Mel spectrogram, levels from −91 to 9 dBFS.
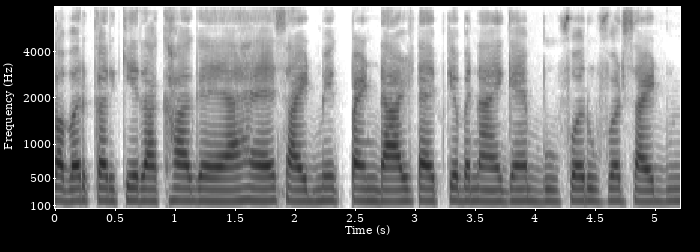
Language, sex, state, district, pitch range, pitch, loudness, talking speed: Hindi, female, Punjab, Kapurthala, 165-175 Hz, 170 Hz, -16 LUFS, 195 wpm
